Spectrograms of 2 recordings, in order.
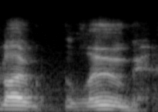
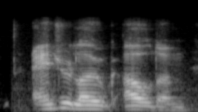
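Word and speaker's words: Andrew Loog Oldham: pardon me so andrew lo luge i say his name wrong all the time andrew logue oldham took a lot of their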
